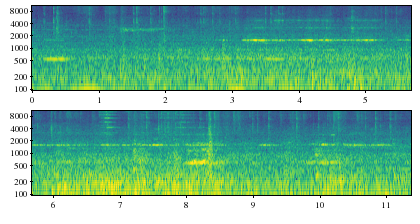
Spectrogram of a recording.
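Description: A tram rolls steadily along its rails, a continuous low rumble with thin metallic squeals and whines drifting in and out, while birds coo faintly in the background.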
